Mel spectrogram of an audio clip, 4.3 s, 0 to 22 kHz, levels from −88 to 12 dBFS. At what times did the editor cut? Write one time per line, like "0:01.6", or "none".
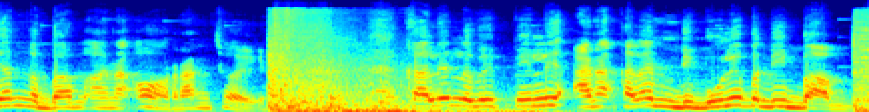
none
